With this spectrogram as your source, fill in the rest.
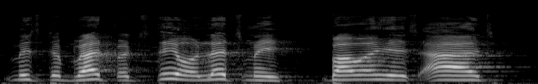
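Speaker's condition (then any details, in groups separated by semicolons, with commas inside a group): Cerebral palsy; not birth defects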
